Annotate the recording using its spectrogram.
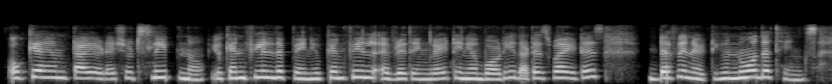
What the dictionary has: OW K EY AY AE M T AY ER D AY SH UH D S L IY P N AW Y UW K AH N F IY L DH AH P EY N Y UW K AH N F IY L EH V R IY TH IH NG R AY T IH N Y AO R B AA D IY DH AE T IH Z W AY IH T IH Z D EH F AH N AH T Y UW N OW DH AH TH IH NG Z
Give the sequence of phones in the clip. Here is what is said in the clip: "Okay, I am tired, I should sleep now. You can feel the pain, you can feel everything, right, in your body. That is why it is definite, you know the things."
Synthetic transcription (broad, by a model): OW K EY AY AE M T AY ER D AY SH UH D S L IY P N AW Y UW K AH N F IY L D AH P EY N Y UW K AH N F IY L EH V R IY T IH NG R AY T IH N Y AO R B AA D IY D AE T IH Z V AY IH T IH Z D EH F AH N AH T Y UW N OW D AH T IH NG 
